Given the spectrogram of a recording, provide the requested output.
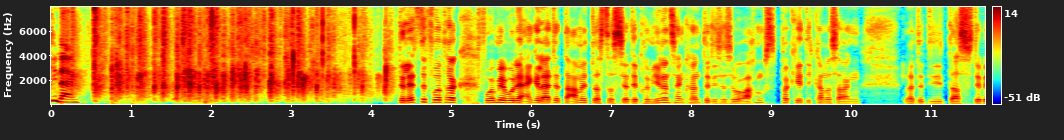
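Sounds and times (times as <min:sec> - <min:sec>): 
speech: 0:00.0 - 0:00.5, 0:04.4 - 0:11.6
audience applause welcoming a speaker: 0:00.0 - 0:04.4.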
